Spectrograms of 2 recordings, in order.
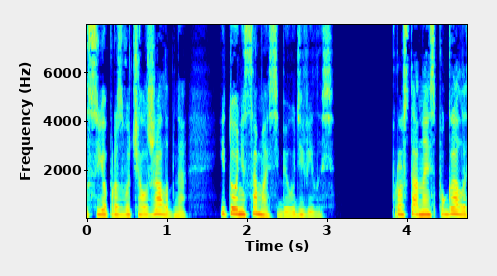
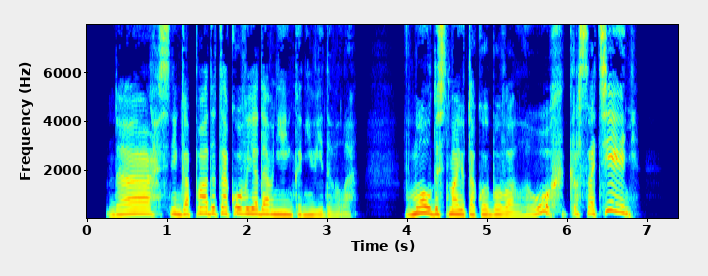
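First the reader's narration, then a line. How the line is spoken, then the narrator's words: Woman drawling wistfully. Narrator (Russian): Протянула женщина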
